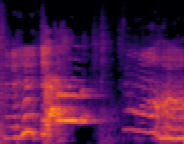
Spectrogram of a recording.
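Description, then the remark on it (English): A dog barks at intruders in two loud, drawn-out bursts with a brief pause between them, the calls tonal and slightly whiny. “Yeah, you bark at those intruders.”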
